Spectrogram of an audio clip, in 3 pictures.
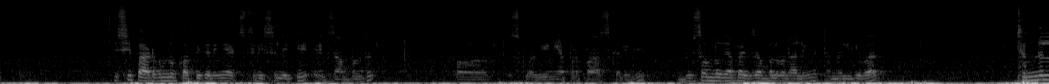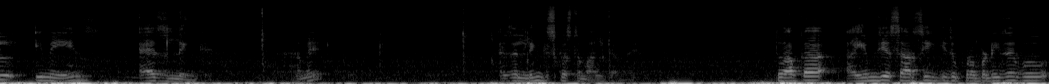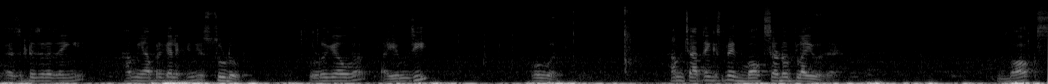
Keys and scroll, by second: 3.9 ctrl+c, 5.1 ctrl+v, 6.2 ctrl+w, 23.4 ctrl+c, 24.4 ctrl+v.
